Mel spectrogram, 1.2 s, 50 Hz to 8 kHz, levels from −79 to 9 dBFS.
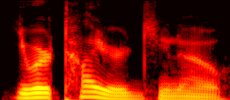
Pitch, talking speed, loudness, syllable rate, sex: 105 Hz, 260 wpm, -18 LUFS, 6.7 syllables/s, male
